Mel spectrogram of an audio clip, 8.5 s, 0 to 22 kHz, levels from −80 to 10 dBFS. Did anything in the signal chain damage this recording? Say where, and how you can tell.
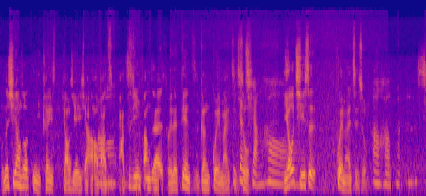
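Yes. At the call-processing stage, speech is suppressed in double talk: dips of about 5 to 15 dB at 0.0, 0.43, 1.2, 2.3, 2.84 and 7.81 s, likely from an echo canceller turning down overlapping talk.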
